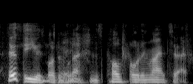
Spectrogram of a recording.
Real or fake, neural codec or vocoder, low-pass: fake; codec, 24 kHz, 1.5 kbps, HILCodec; 7.2 kHz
